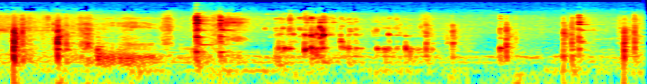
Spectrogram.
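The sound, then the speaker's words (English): Water splashes and gurgles as it is poured from a water cooler into a cup, with irregular drips and small clicks over a few seconds and no voices. “And get some water from the cooler over there, will you?”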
